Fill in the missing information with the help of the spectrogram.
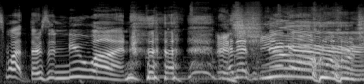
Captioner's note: laughs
